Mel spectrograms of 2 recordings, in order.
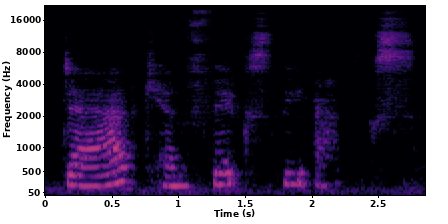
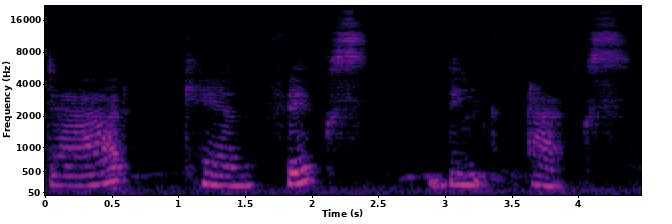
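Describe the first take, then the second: First: It is read smoothly as one phrase. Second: It is read slowly, word by word.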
